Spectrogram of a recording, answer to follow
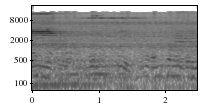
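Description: Voices talking indistinctly over a steady low hum.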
